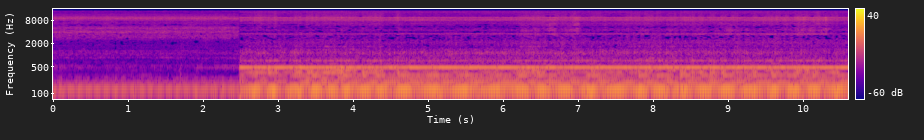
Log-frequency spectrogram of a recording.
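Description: Steady electric motor hum from dental lab equipment. About two and a half seconds in it jumps suddenly louder and fuller as a bench polishing lathe runs, its buffing wheel used to polish a small plastic (acrylic) jacket crown.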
